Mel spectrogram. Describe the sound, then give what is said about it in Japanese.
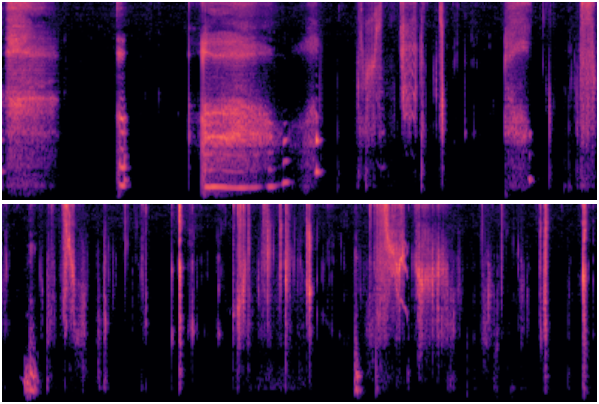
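Chewing of a soft food, with many irregular, moist bites and mouth sounds at varying loudness and occasional breaths, heard alone with no talking. “なんか絶妙に柔らか。噛めば噛むほど味が染み出てくる。”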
